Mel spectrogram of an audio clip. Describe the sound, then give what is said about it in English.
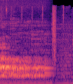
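Dogs bark, a drawn-out, howl-like cry that carries for about a second before a brief sharp burst, with no one talking. “I think the dogs agree.”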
